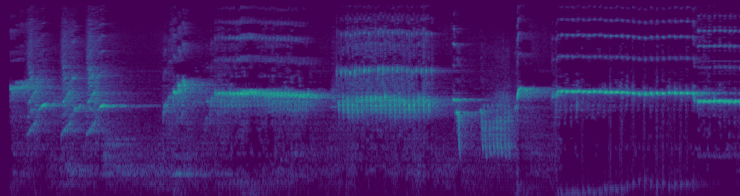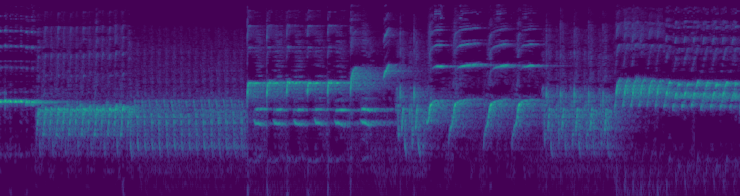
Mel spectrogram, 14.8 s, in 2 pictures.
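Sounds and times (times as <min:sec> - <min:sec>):
canary singing: 0:00.1 - 0:14.7.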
